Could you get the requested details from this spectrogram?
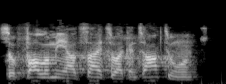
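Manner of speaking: normal talking voice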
